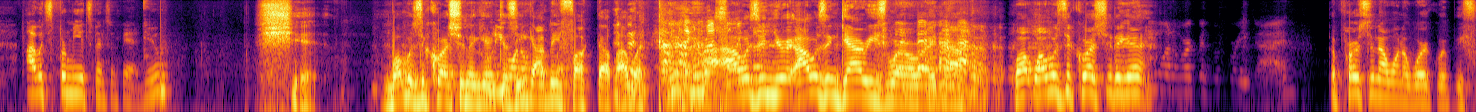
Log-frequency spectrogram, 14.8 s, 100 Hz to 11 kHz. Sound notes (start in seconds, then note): 11.1 laughter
